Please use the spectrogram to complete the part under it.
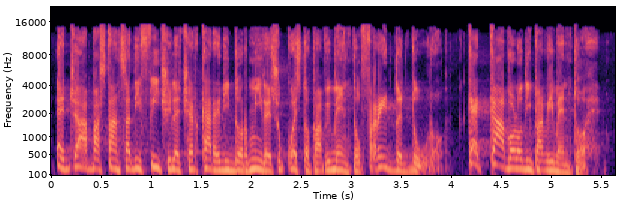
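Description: A man's voice: high-pitched, expressive, quick pace, vocal fry, fairly bright tone, pitched above the performer's own voice, full character voice. A man doing a whiny, sulky alien rogue. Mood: sleepy grumbling. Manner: whiny and petulant. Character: groggy, grumpy two-headed male alien adventurer.

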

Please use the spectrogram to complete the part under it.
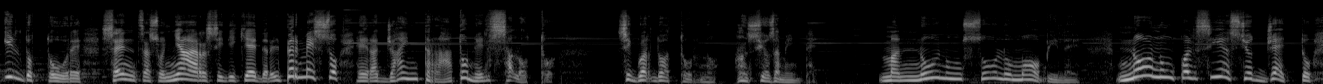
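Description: A woman narrating a classic novel as an audiobook reader, with an expressive storytelling manner. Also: medium pitch. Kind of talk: scripted narration.

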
